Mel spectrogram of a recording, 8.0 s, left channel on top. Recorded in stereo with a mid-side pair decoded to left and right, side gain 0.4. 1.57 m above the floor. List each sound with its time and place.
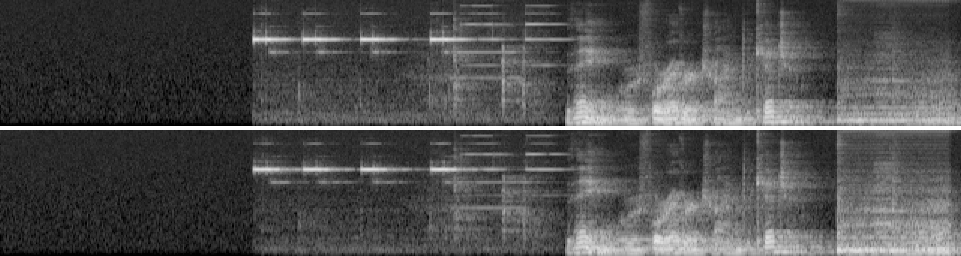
2.1 s an alarm: 70° left, 1.5 m
4.7 s a man speaking: 45° left, 1.9 m
7.0 s a microwave: 65° right, 0.9 m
